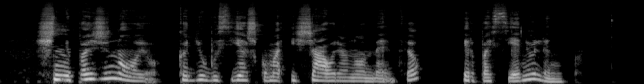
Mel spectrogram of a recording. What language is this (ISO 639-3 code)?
lit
